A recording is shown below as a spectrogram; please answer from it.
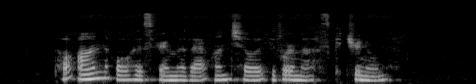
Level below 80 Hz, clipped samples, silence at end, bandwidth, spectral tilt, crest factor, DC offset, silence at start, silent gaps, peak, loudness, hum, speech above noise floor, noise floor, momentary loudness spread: -66 dBFS; under 0.1%; 0.85 s; 11.5 kHz; -6.5 dB/octave; 18 dB; under 0.1%; 0.6 s; none; -8 dBFS; -24 LUFS; none; 41 dB; -65 dBFS; 10 LU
